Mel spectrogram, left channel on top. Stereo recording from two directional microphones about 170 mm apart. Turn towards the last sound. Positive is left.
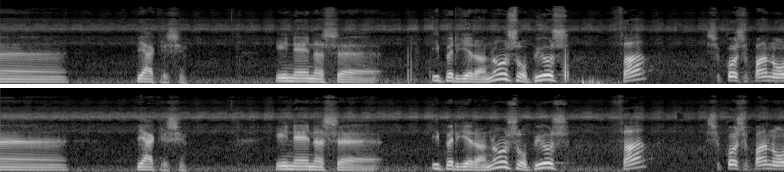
turn(degrees=15)  # may be behind; listen again after turning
